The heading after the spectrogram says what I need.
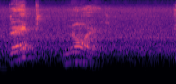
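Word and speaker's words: bête noire: यूएस ए the next word is बेट नोयर spelling is बी ई टी ई एन ओ आई आर E pronunciation is बेट नॉड इट इज अ French word it means अ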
